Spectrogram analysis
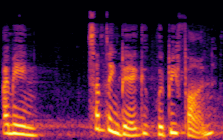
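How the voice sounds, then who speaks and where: A woman's voice: a little high, expressive, moderate pace, darkish tone, slightly rough. A woman voicing a playful, irreverent young hunter in a video game, with a teasing, wry and breezy delivery. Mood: wry, confident. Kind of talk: video game dialogue acting. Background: game music.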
